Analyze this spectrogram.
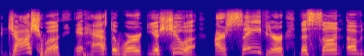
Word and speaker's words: Yeshua: Jesus is the transliteration, a word that sounds like his name, but his name is Yeshua, and the translation is salvation.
